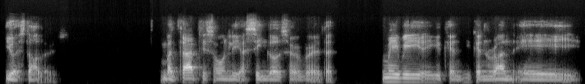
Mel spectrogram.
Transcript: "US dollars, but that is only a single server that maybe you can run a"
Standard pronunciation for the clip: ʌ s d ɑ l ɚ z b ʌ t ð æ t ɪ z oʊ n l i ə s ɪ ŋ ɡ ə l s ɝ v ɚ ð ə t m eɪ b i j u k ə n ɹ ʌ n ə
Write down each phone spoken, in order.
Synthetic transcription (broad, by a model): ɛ s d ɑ l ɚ s b ʌ t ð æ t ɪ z oʊ n l i ə s ɪ ŋ ɡ ə l s ɝ v ɚ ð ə t m eɪ b i j u k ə n ɹ ʌ n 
